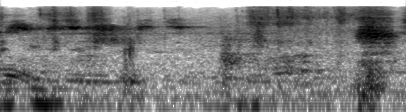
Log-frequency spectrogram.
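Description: Quiet stretch of faint background voices, with one sharp click right at the start and a short rustle near the end.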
